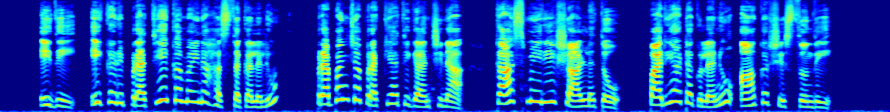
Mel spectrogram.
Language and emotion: Telugu, neutral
